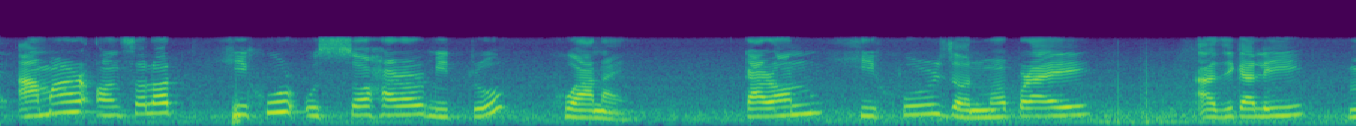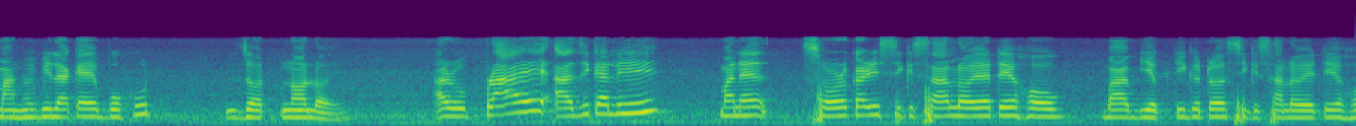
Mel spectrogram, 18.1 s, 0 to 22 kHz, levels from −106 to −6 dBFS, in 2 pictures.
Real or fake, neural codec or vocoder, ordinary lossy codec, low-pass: real; none; none; 7.2 kHz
